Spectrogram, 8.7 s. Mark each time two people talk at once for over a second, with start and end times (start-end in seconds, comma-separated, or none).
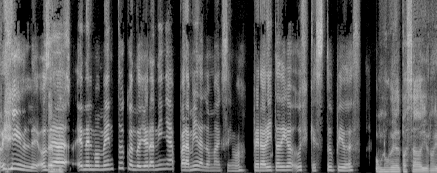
none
